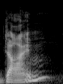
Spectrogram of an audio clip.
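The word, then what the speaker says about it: Daim: chocolate bar it looks like this oh it's pronounced dime hmm is it too tall should I flatten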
